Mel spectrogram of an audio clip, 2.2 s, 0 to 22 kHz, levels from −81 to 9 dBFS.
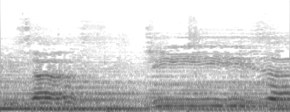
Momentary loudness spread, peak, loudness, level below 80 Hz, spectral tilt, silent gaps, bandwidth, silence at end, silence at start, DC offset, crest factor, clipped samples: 6 LU; -8 dBFS; -24 LUFS; -42 dBFS; -8.5 dB/octave; none; 8.4 kHz; 0 s; 0 s; under 0.1%; 14 dB; under 0.1%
